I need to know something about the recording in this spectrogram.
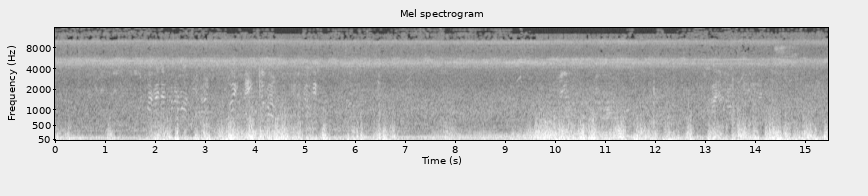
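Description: Wind gusts outdoors, rumbling steadily.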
